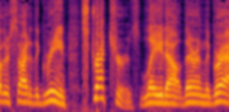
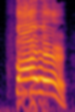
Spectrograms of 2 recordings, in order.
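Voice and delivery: high, loud alarm yell; 12 semitones higher, 4 dB louder than usual. Acted. Rat yelling a warning to the town, loud alarm yell. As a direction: shout it out to wake the town. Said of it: "he yelled".

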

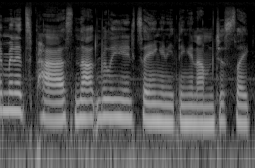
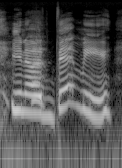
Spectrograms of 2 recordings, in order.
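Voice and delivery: laughing through words; 5 semitones higher, 8 dB louder than usual. Real, not acted. Laughing while telling rejection story.

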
